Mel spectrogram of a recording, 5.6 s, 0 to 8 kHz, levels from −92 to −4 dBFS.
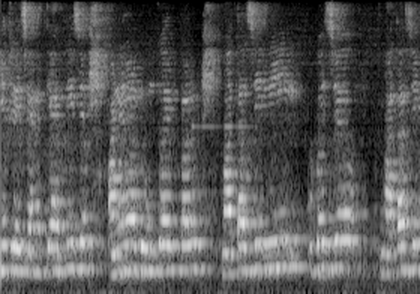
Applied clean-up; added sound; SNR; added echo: neural separator model SepFormer DNS4.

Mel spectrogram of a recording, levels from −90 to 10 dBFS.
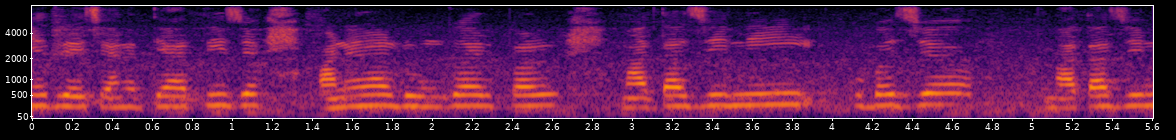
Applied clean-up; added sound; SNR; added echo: none; none; none; none.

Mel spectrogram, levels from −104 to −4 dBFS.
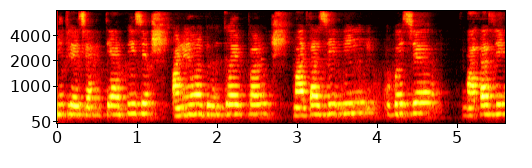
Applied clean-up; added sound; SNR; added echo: neural mask model DeepFilterNet 3.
